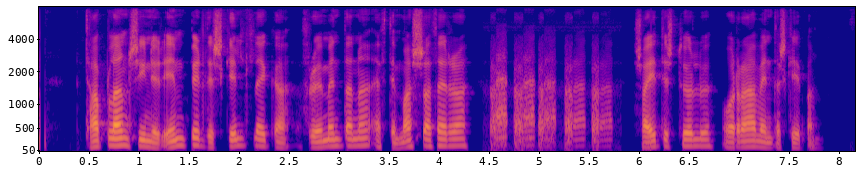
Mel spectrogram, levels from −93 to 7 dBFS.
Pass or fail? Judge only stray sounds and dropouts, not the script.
fail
